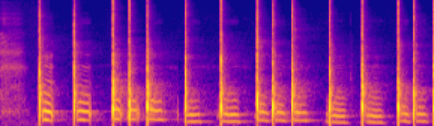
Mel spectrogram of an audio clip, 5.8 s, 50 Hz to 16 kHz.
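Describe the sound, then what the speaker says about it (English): Sharp, close handclaps in a children's song spelling Jesus come in quick groups with pauses between them. Between the claps, voices sing the letters. "let's do all 5 claps"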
